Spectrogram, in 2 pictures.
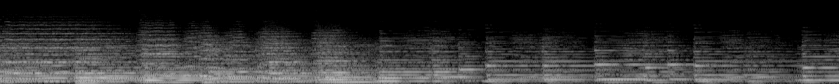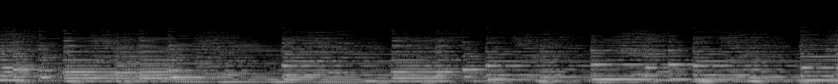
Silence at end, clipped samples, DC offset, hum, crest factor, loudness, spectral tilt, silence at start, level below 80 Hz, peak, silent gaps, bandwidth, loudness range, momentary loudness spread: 0 s; under 0.1%; under 0.1%; none; 18 dB; -28 LUFS; -7.5 dB/octave; 0 s; -46 dBFS; -10 dBFS; none; 11 kHz; 7 LU; 10 LU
